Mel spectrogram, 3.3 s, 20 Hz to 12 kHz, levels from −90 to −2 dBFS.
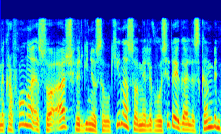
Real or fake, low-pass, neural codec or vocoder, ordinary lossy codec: real; 7.2 kHz; none; MP3, 64 kbps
